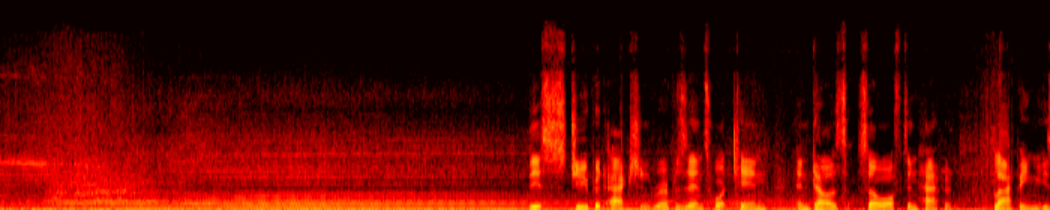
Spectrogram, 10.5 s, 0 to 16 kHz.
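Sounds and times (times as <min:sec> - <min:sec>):
car tires squealing in a skid braking hard from 150 km/h: 0:00.0 - 0:03.4
rumbling car engine: 0:00.0 - 0:10.4
speech: 0:05.3 - 0:10.4.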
